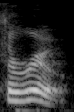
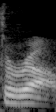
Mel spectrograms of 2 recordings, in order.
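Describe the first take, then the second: First: The name ends with a sound like 'true'. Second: The name is said with a French pronunciation. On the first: The speaker calls it right. "you pronounce it Theroux, like true" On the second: The speaker calls it wrong. "Not Theroux"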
